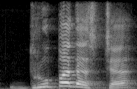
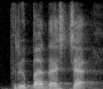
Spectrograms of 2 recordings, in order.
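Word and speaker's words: द्रुपदश्च: Similarly here, Drupadascha should not be chanted as Dripadascha.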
